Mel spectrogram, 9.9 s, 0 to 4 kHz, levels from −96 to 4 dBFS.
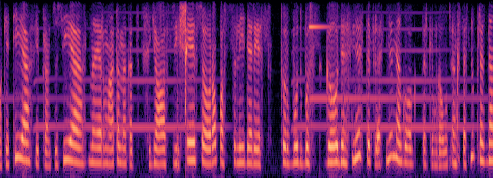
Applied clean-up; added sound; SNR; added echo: none; Wind chime + Wind instrument, woodwind instrument; 18 dB; none.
